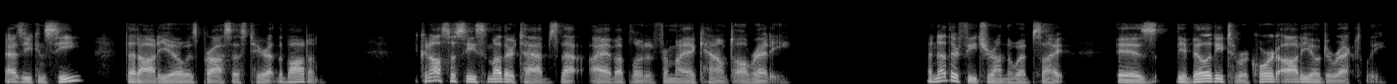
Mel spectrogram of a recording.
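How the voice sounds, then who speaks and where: A young man guides the listener through a software demo step by step. His voice is on the low side, and the sound is close and dry with no room echo. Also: animated, moderate pace. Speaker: student demo presenter.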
